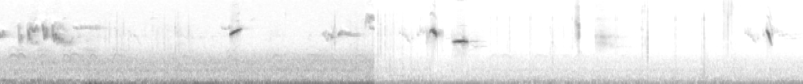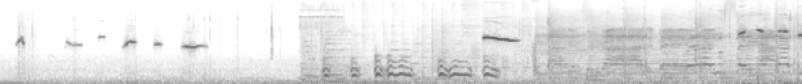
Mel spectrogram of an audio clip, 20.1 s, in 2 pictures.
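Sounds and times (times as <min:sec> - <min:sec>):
songbird chirping: 0:00.0 - 0:20.0
music: 0:13.8 - 0:20.0
pigeon cooing: 0:14.1 - 0:16.6.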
